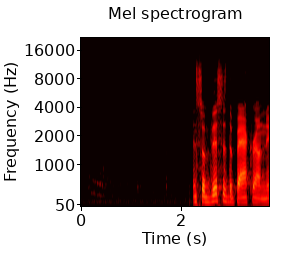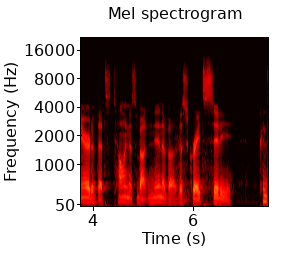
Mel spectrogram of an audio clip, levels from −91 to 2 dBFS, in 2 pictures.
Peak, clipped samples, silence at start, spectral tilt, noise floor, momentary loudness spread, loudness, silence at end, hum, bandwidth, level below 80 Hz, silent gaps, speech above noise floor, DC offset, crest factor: -26 dBFS; under 0.1%; 2.25 s; -4 dB/octave; -87 dBFS; 11 LU; -47 LUFS; 0 s; none; 16 kHz; -86 dBFS; none; 40 dB; under 0.1%; 24 dB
